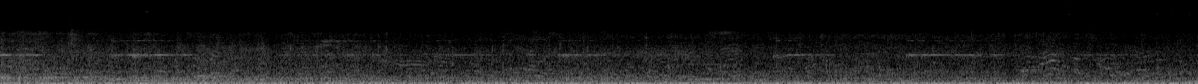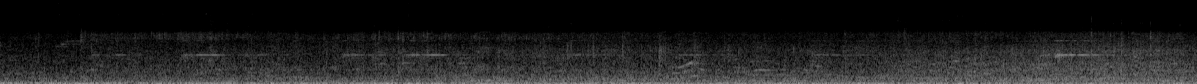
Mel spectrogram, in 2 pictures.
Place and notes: Taipei Station, Taipei City - Walk into the station
Walk into the station, Walking on the ground floor
Taipei City, Taiwan, March 2017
